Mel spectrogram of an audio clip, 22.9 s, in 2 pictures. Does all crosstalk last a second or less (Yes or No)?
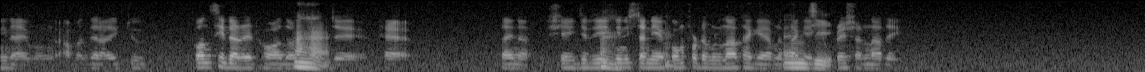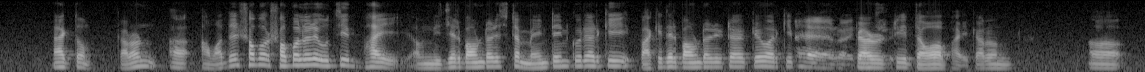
Yes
